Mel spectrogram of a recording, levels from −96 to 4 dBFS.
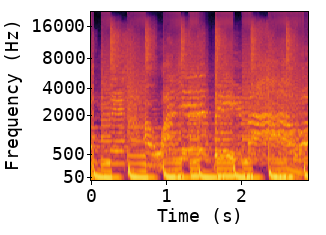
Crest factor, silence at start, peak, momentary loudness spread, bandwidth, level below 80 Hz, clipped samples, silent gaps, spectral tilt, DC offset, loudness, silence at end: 8 dB; 0 s; 0 dBFS; 2 LU; over 20 kHz; -12 dBFS; under 0.1%; none; -4 dB/octave; under 0.1%; -10 LUFS; 0 s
